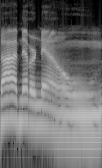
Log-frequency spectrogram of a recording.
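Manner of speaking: "never known" driven home, slow and stretched. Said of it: "she'll, like, just drive that".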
